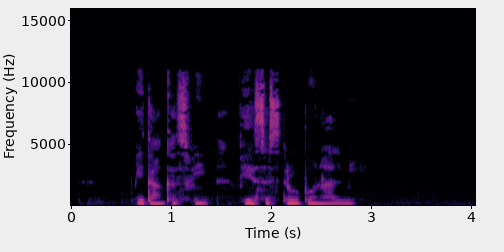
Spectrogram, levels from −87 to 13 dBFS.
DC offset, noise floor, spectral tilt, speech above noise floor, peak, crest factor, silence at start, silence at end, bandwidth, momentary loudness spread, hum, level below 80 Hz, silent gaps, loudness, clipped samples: under 0.1%; -76 dBFS; -2 dB/octave; 38 dB; -20 dBFS; 20 dB; 0.65 s; 1.2 s; 11.5 kHz; 12 LU; none; under -90 dBFS; none; -38 LUFS; under 0.1%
